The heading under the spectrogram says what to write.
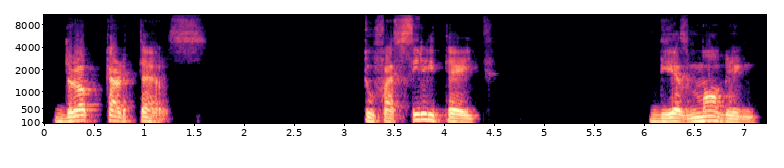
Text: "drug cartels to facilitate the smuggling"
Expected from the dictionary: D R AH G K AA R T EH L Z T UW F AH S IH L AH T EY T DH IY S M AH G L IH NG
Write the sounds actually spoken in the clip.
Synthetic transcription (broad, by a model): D R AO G K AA R T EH L S T UW F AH S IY L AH T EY T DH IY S M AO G L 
